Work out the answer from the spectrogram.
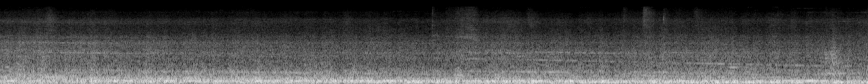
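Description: Keikyu 800 series electric train car running, heard from inside the car: a steady low rumble with a faint whine that falls slowly in pitch.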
